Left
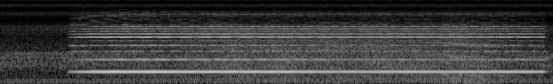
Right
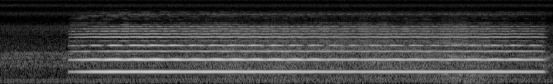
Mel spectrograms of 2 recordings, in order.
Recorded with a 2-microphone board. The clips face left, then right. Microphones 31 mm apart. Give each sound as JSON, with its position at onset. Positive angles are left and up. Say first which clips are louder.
{"t": 0.7, "sound": "a violin", "louder": "right 5 dB", "side_deg": -35, "distance_m": 1.7}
